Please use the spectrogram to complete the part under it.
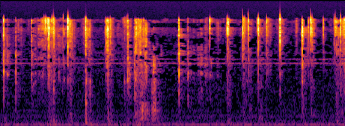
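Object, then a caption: Solid bar of soap cut with a metal blade. A solid two-colour purple and yellow bar of soap, held in the hand, has chunks cut off with a metal utility knife blade. A rapid, uneven series of quiet, crisp clicks and short scraping cuts sounds bright and dry, with almost no low end. Each cut stops dead with no ring.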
